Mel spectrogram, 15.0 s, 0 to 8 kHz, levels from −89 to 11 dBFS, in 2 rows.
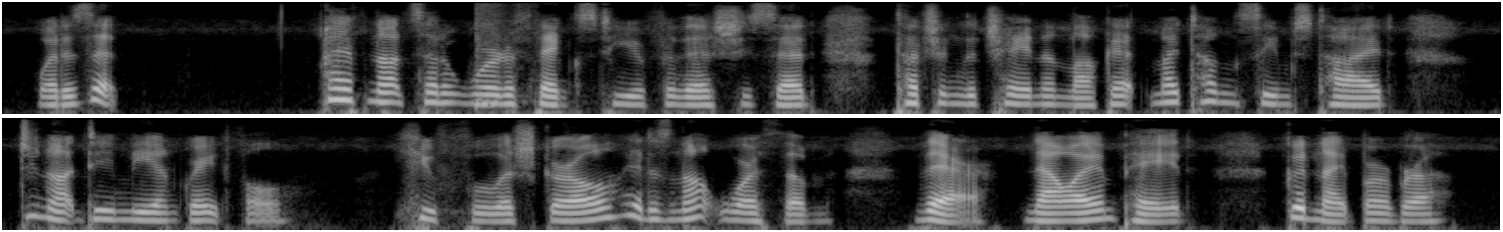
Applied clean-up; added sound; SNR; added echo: none; Snare drum; 13 dB; none.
